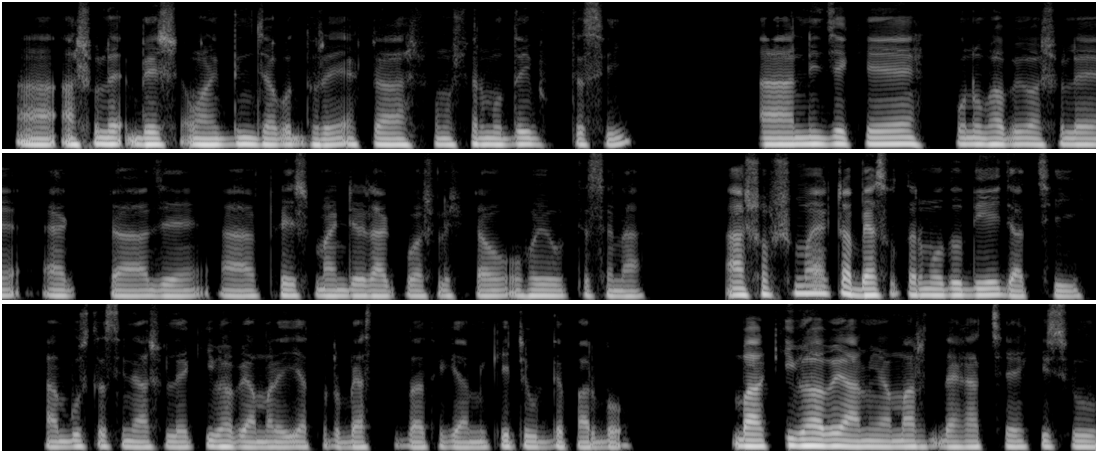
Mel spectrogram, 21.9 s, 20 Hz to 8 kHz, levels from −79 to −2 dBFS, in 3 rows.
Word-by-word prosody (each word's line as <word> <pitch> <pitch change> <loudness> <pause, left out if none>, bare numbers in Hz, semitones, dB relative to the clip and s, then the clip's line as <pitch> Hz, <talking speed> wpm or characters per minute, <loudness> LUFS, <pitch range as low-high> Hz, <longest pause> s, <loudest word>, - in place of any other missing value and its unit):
আ - - +3 0.3
আসলে 125 +2 +4 0.2
বেশ 120 -1 +6 0.2
অনেকদিন 115 +2 +4
যাবৎ 120 +1 +1
ধরে 115 0 +3
একটা 120 +1 -1 0.3
সমস্যার 120 +1 -1
মধ্যেই 120 +2 +1
ভুগতেছি। 110 +1 -6 1.1
আ - - +4 0.2
নিজেকে 125 0 +2 0.5
কোনভাবেও 125 -1 +1
আসলে 120 +1 -1 0.5
একটা 110 0 -7 0.2
যে 110 - 0 0.4
আ - - -2 0.2
ফ্রেশ 115 -2 -2
মাইন্ডে 110 0 0
রাখবো, 105 +1 -4
আসলে 110 +1 -7
সেটাও 110 -4 -4 0.2
হয়ে 115 0 +2
উঠতেছে 110 -1 -8
না। 105 - -2 0.7
আ - - +4
সবসময় 155 +4 0
একটা 150 0 -1
ব্যস্ততার 125 +1 +2
মধ্য 120 0 +1
দিয়েই 125 +1 +2
যাচ্ছি। 105 +1 -4 0.5
আ - - -3
বুঝতেছি 115 0 -4
না 110 - -1
আসলে 110 0 -4
কিভাবে 115 -2 +1
আমার 105 +1 -2
এই - - -2
এতটা 120 -1 -10
ব্যস্ততা 105 +2 -5
থেকে 110 -2 -6
আমি 105 +1 -3
কেটে 115 -1 -3
উঠতে 105 +2 -4
পারবো। 100 0 -3 0.8
বা 125 - +8 0.2
কিভাবে 130 -2 +7
আমি 115 +1 +3
আমার 115 0 +2 0.2
দেখা 110 0 +1
যাচ্ছে 115 +1 -6 0.2
কিছু 115 0 -5
115 Hz, 145 wpm, -24 LUFS, 110-125 Hz, 1.1 s, বা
